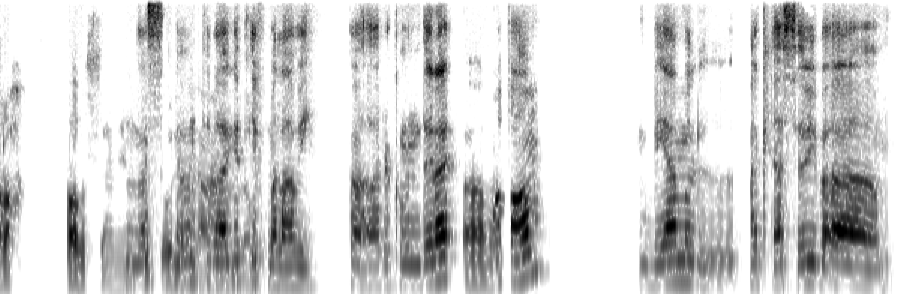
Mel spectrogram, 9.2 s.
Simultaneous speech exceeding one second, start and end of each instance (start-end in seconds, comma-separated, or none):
1.2-2.7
